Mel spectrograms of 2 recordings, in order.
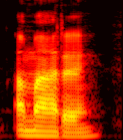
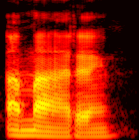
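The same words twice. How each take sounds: First: The stressed vowel is short and quick. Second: The stressed vowel is held long.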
